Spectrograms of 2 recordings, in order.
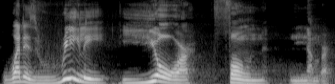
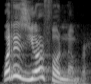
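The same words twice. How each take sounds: First: Slow and low, word by word; deliberate, drawn-out probing question; slow, weighty question. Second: Quick, run-together question; fast, matter-of-fact asking; brisk question. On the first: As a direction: space out each word with weight. Question re-put slowly for weight. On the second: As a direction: ask it briskly in one breath. Question first put briskly. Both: Shown as a demonstration.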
